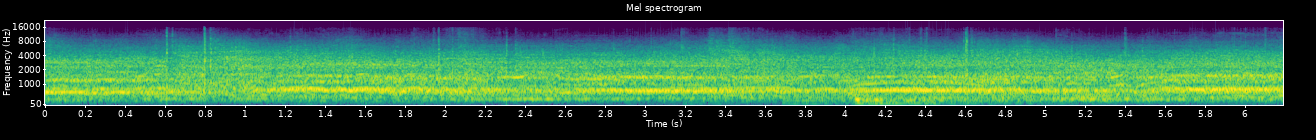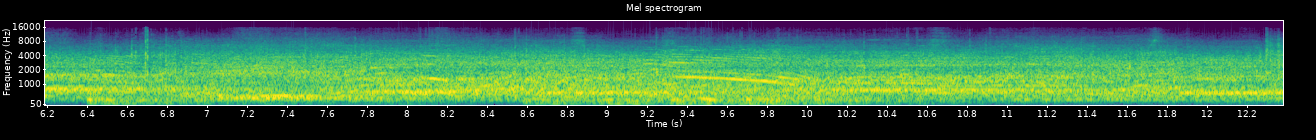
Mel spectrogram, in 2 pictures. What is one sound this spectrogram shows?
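A crowd chatters and cheers in a large echoing arena.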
